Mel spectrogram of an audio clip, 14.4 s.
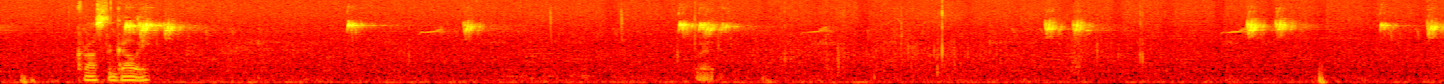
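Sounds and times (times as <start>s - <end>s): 
speech: 0.8s - 1.8s, 7.0s - 7.2s
wild bird calling in the distance: 1.2s - 14.4s.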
